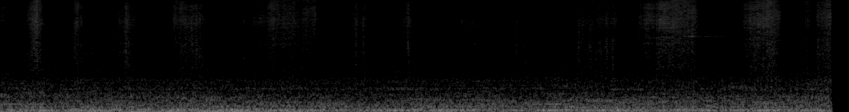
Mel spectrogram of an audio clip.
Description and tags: This sound was recorded in a bathroom using a paint brush and water against a wall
